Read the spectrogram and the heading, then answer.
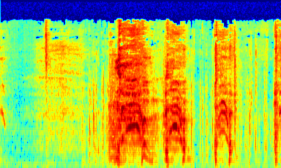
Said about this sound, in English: This is a sound man's dream, is a... putting these lav mics on and then just watch three old stoners cough their way for the next hour.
